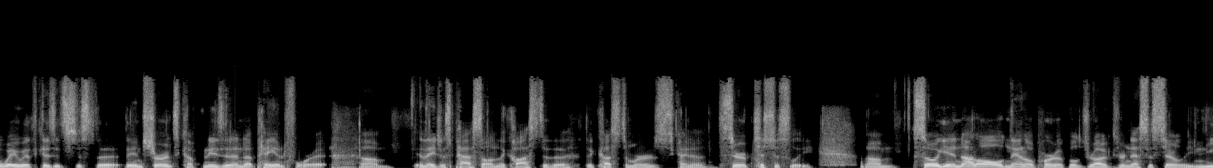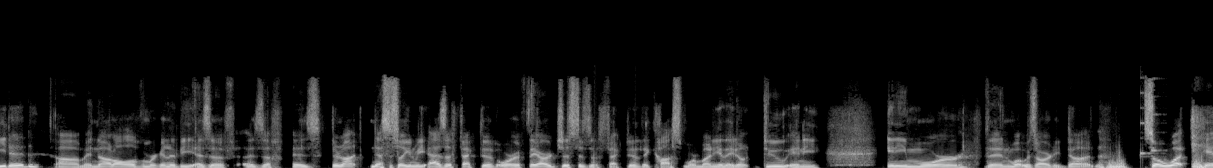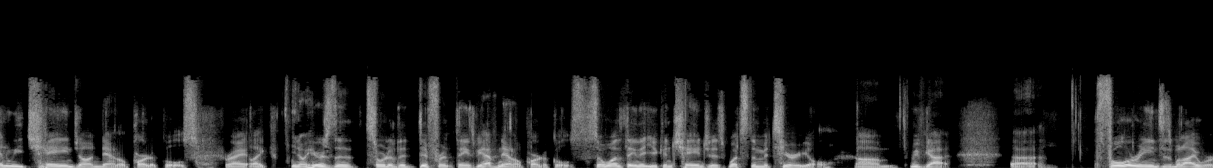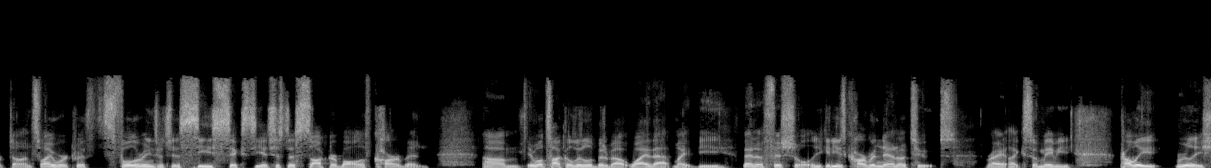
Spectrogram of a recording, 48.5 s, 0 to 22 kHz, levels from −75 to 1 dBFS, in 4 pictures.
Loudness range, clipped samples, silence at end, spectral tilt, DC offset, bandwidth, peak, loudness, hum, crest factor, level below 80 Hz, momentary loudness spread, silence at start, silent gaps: 4 LU; under 0.1%; 0 s; -4.5 dB/octave; under 0.1%; 12.5 kHz; -4 dBFS; -19 LUFS; none; 14 dB; -48 dBFS; 8 LU; 0 s; none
